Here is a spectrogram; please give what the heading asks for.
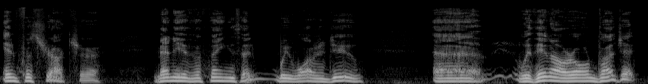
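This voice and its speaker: An older man hosting a TV interview, hoarse today, asking measured, unhurried questions. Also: on the high side, mellow. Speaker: host.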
